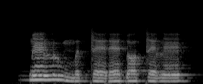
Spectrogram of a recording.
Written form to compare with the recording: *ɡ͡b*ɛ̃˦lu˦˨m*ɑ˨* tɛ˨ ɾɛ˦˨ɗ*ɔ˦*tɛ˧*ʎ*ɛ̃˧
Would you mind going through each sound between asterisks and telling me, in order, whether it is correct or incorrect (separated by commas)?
correct, incorrect, correct, incorrect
